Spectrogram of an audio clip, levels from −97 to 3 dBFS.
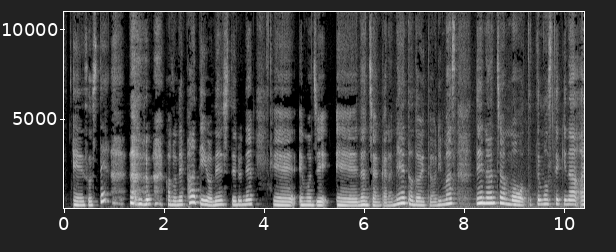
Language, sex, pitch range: Japanese, female, 185-240 Hz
